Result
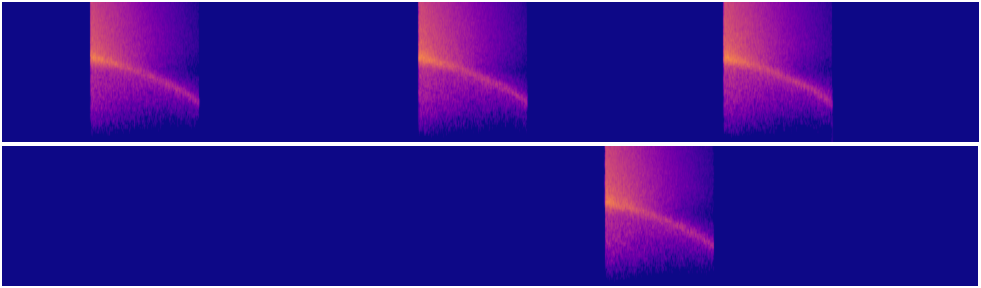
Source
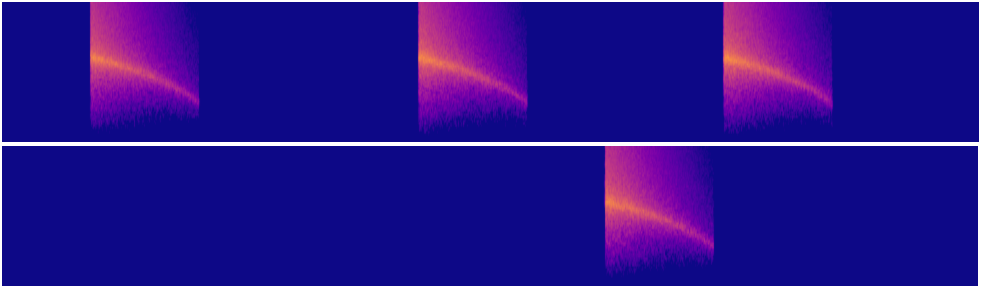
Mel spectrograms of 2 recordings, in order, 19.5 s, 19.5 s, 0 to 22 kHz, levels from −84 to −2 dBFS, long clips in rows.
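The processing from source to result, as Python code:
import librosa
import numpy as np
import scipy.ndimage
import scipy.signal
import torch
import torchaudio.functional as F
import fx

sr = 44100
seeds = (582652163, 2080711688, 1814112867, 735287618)

y = fx.peak_eq(x, sr, hz=3400.0, db=-12.0, octaves=1.2)
y = y * librosa.db_to_amplitude(5.0)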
